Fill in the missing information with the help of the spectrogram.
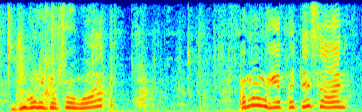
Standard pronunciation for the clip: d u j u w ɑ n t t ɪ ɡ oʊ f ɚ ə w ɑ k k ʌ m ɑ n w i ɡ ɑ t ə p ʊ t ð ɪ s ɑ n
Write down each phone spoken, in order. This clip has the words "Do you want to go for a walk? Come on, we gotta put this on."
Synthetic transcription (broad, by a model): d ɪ j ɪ w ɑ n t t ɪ ɡ oʊ f ɚ ə w ɑ k k ʌ m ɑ n w i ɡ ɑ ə p ʊ t ð ɪ s n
